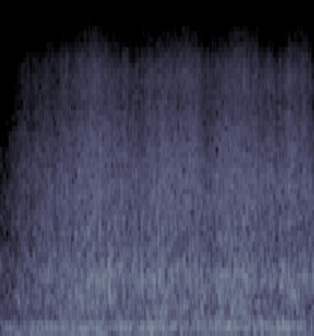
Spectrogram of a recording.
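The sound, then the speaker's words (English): A boat moving across open water in southwest Florida while deploying a foam technology to mitigate blue-green algae: steady wash and splash of waves against the hull with a low engine rumble and some wind buffeting, continuous and fairly loud, no voices. “WGCU's Rachel Iacovone reports from the boat that was deploying the technology into area waters this month.”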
